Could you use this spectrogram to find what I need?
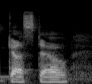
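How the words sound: It is said with an English short 'u' vowel. "we pronounce it in English with that short U"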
